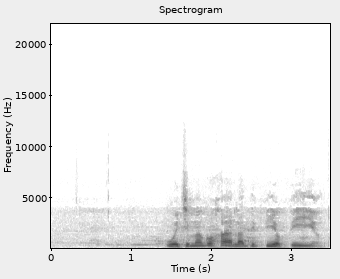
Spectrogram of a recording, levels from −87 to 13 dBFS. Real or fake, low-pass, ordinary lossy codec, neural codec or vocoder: real; 19.8 kHz; AAC, 32 kbps; none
